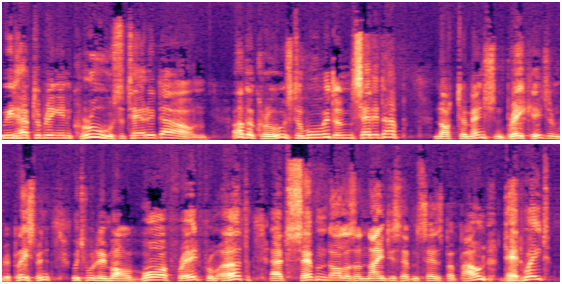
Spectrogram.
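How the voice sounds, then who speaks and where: Stuffy pompous scientist boss, highish mellow voice, dull old radio. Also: male voice, lively intonation, a little fast, few pauses. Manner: formal, fussy, dignified. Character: pompous older male observatory director. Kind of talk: 1950s radio drama acting. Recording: muffled vintage radio recording.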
